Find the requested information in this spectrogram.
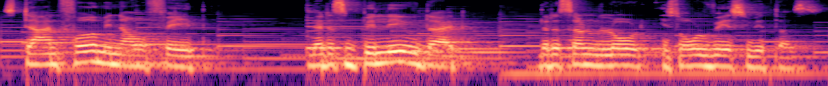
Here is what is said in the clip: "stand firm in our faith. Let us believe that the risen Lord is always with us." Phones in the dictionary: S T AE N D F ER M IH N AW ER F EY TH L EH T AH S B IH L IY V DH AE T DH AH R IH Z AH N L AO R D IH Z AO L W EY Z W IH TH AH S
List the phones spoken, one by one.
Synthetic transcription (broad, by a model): S T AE N D F ER M IH N AW ER F EY T L EH T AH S B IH L IY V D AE T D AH R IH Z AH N L AO R D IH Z AO L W EY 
